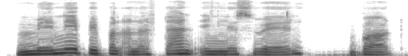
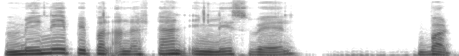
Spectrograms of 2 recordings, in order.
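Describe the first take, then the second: No difference in how they are said.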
